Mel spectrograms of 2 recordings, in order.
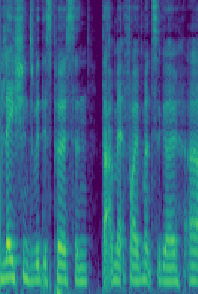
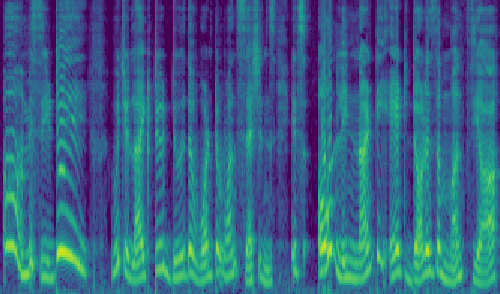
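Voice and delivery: exaggerated loud sales greeting; mock app salesperson; 5 dB louder than usual. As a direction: imitate a pushy yoga tutor. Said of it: "As soon as I get onto this bloody app".

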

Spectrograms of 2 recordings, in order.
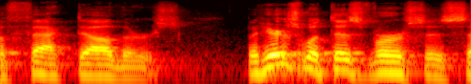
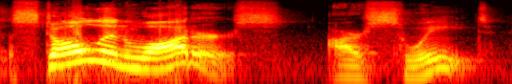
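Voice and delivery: tempting voice; 3 semitones higher, 8 dB louder than usual. Retold or imitated. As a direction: savour the forbidden. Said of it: "she says".

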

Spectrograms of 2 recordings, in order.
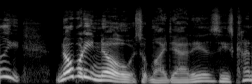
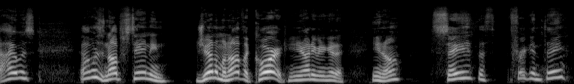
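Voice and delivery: offended saint; 8 semitones higher than usual. Retold or imitated. Voices offended Saint Patrick.

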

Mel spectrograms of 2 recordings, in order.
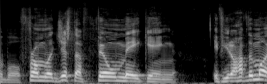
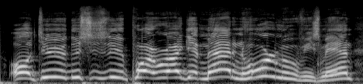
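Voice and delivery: high, put-on dopey dude voice, a bit louder; mock the movie guys in a high silly voice; mocking the characters; 13 semitones higher, 5 dB louder than usual. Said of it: "the guys are like".

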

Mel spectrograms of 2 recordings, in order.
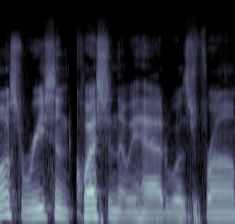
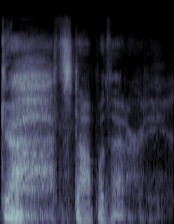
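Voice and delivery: annoyed whisper; 4 semitones lower, 4 dB quieter than usual. Real, not acted. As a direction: hiss it under your breath.

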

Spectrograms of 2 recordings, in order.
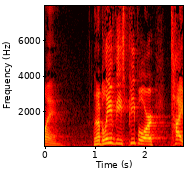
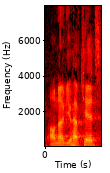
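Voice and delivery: normal talking voice

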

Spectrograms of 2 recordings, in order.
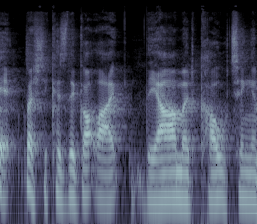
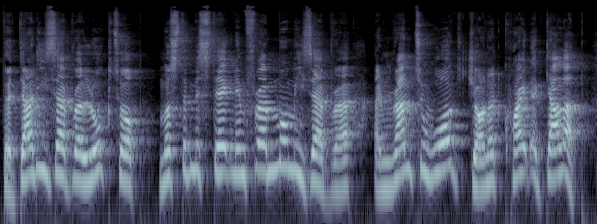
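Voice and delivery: higher-pitched mock Geordie testimony; wife's Geordie accent; 7 semitones higher, 3 dB louder than usual. Wife describing the zebra's charge, imitated Geordie accent. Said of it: "even Doreen has said it here".

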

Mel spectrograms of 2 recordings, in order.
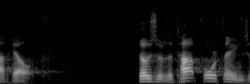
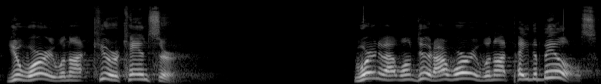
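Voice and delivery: preaching louder and higher, building to a peak; rising preaching; 6 semitones higher, 4 dB louder than usual. Acted. Pastor to congregation, building to a fervent preach. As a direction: drive it home with mounting force.

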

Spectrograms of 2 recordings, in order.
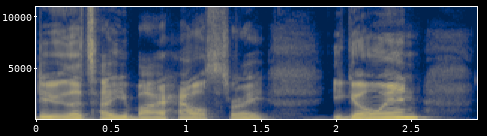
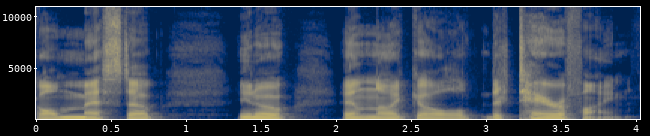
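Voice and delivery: ordinary talk, nothing marked

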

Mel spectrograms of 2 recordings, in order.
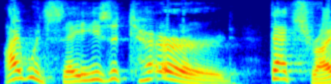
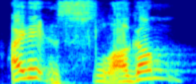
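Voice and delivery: mock defensive voice; 5 semitones higher than usual. Mock excuse of Tanden.

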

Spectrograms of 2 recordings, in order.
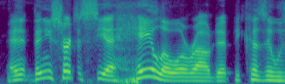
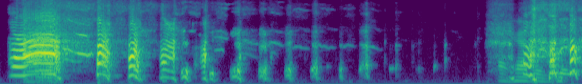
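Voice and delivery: laughing shout; 6 dB louder than usual. Real, not acted. Host laughing while shouting.

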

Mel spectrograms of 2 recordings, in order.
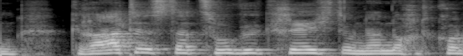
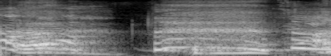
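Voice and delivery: high burst of real laughter; loud laugh; 3 dB louder than usual. Real, not acted. Laughs at the drooling joke.

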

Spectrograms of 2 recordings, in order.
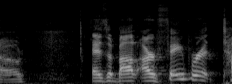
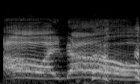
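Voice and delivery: drawn-out shout; 10 semitones higher, 5 dB louder, much slower than usual. Real, not acted. Shouted reaction, laughing.

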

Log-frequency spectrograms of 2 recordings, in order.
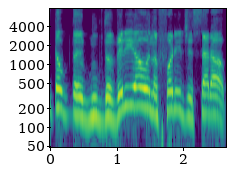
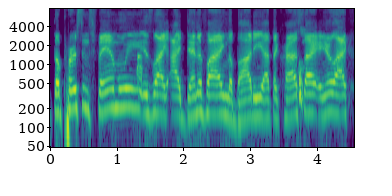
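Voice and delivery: ordinary talk, nothing marked

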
